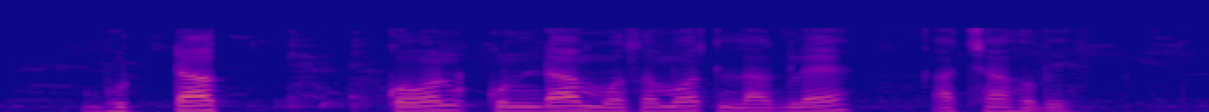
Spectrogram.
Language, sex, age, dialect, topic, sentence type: Magahi, male, 25-30, Northeastern/Surjapuri, agriculture, question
